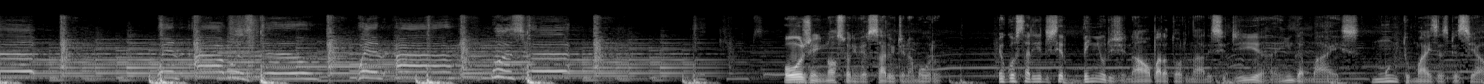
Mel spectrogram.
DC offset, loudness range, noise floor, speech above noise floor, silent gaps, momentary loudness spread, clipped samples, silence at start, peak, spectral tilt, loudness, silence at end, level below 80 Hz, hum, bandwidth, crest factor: under 0.1%; 5 LU; -43 dBFS; 19 dB; none; 12 LU; under 0.1%; 0 s; -4 dBFS; -4 dB/octave; -23 LUFS; 0 s; -34 dBFS; none; 11 kHz; 20 dB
